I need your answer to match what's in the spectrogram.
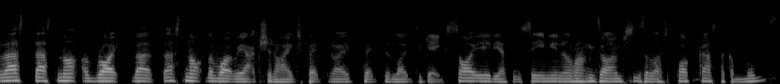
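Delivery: ordinary talk, nothing marked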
